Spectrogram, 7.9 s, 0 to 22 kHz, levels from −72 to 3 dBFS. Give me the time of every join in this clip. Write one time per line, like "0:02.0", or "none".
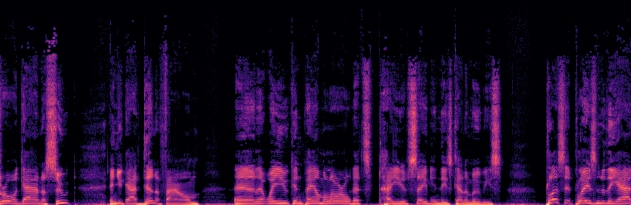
0:01.6
0:03.2
0:04.4
0:05.4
